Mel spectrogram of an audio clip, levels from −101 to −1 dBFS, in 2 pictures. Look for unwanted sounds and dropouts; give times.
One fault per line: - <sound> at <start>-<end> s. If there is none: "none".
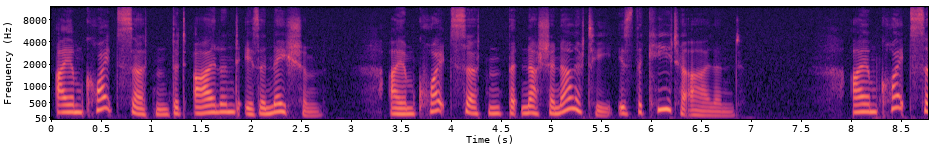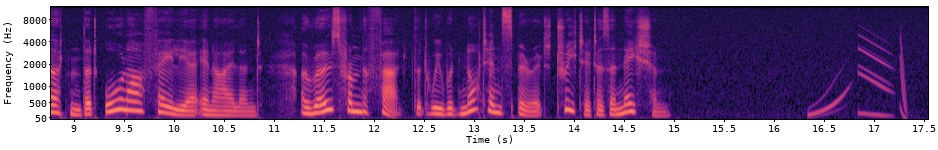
- chirp at 16.3-17.3 s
